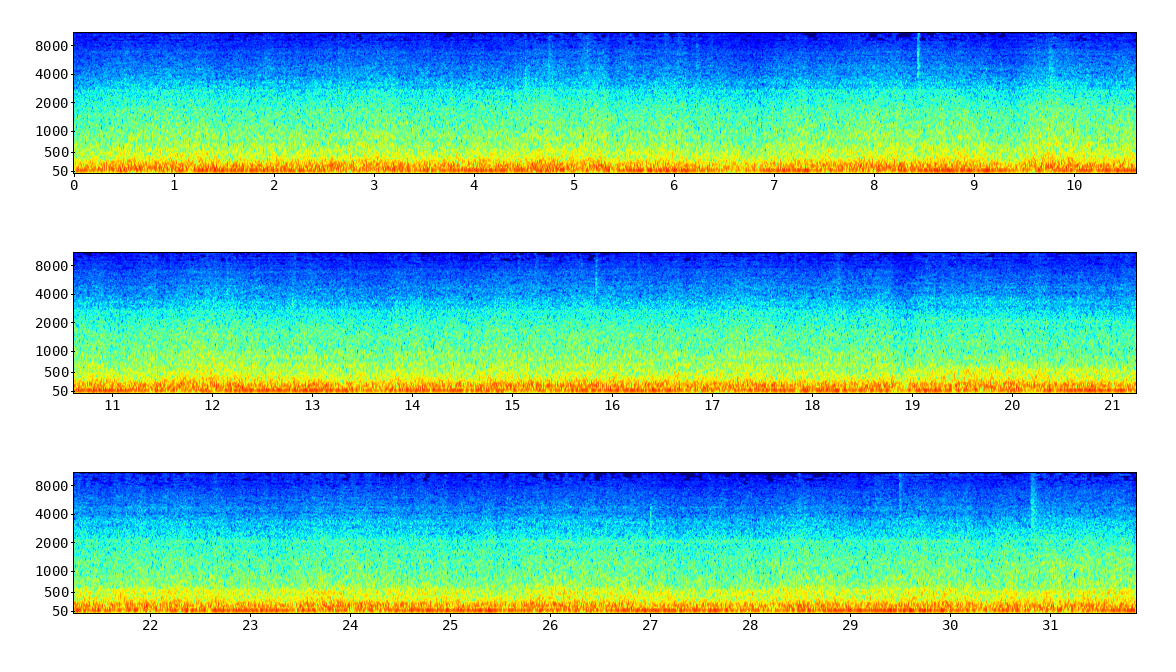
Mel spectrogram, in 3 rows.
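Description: Airbus A319 cabin noise in cruise: a steady rush of engine and airflow noise over a low drone that throbs slowly, swelling and fading every couple of seconds.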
